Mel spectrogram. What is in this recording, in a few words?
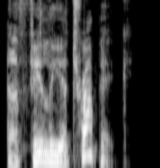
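"apheliotropic", British English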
